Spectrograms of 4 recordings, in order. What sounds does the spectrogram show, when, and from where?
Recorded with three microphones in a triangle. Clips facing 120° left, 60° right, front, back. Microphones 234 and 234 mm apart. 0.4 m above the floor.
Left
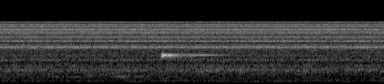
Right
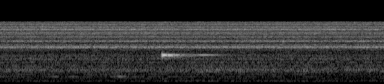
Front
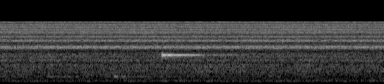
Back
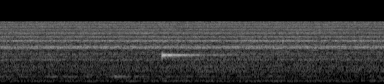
0.0 s running water: 35° left, 1.0 m
1.6 s a bell: 70° left, 1.8 m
